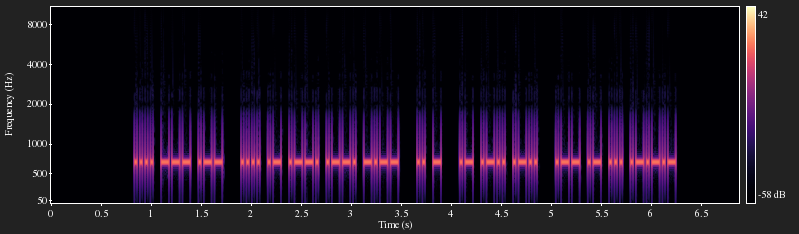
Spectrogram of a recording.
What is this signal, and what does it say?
Morse code, heard as a keyed tone, about 44 wpm, 700 Hz. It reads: HOW HAPPY IT ALL WAS.
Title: Sentences from Top 1000 Words 45wpm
